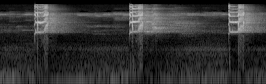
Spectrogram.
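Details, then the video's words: Lovebird fighter in a lure recording meant to provoke other lovebirds into long chattering ngekek song. Three loud, harsh, bright chattering bursts, each under half a second, spaced about one and a half seconds apart over a faint low hum. "Suara Lovebird Ngetik Di Lanjut Ngekek Panjang"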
